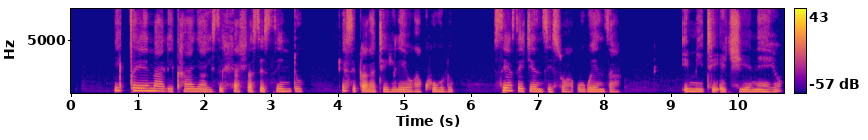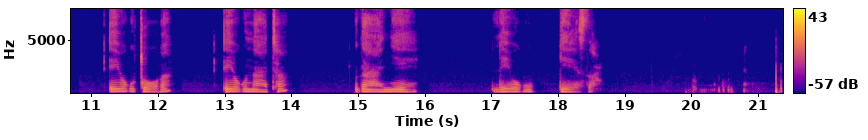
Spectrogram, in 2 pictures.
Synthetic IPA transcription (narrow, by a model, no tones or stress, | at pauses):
iǀɛnalikʰaɲajisiɬaɬasesintʼu | esiǃa̰ɣatʰeɣilɛjɔɣakʰulu | sijasɛt͡ʃʼend͡zʱiswaʔuɣwɛnd͡zʱa | imitʰḭʔet͡ʃʼijɛnɛjɔ | ɛjoɣuɡ͡ǀʱɔβa | ɛjoɣunatʰa | ɣaɲɛ | lɛjoɣu | ɡ̥ʱɛːza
